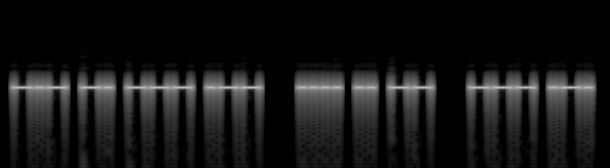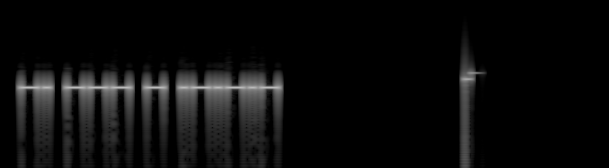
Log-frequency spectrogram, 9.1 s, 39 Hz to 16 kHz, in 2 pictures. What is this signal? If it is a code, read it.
Morse code, heard as a keyed tone, about 28 wpm, 700 Hz. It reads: KNOW HIM OR NOT.
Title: Sentences from Top 1000 Words - Review Part 3 - 28wpm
